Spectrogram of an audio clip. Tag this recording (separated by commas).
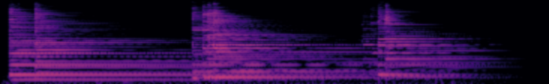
Harp, Music, Musical instrument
